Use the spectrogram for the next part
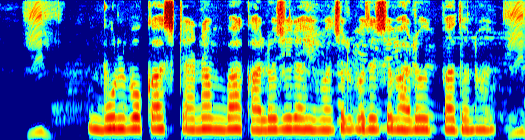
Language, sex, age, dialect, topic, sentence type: Bengali, female, 18-24, Rajbangshi, agriculture, question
